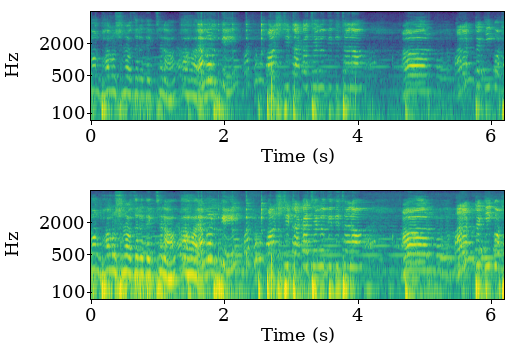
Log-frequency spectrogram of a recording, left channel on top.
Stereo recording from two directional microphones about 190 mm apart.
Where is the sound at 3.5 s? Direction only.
5° left (ahead or behind).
